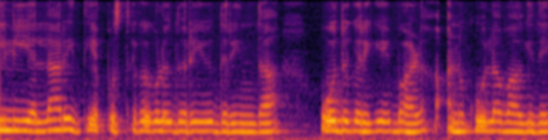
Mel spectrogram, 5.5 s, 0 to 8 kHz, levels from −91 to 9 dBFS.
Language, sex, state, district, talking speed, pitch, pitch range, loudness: Kannada, female, Karnataka, Chamarajanagar, 100 wpm, 195 Hz, 185-205 Hz, -16 LUFS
